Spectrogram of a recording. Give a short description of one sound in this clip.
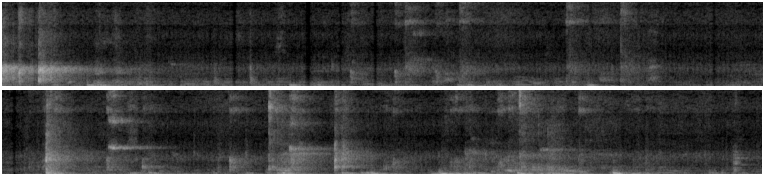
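A table tennis ball clicks back and forth between paddles and the table in an echoing hall.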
